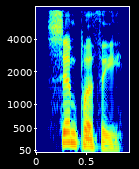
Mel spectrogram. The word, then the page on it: sympathy: símpəθi; スィンパスィ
